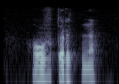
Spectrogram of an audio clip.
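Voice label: "увтыртны", Komi, male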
